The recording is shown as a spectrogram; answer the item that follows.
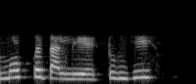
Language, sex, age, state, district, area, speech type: Marathi, female, 30-45, Maharashtra, Solapur, urban, conversation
